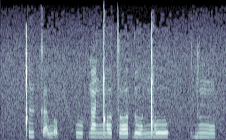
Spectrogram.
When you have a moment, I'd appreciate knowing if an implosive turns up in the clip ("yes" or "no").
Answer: yes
